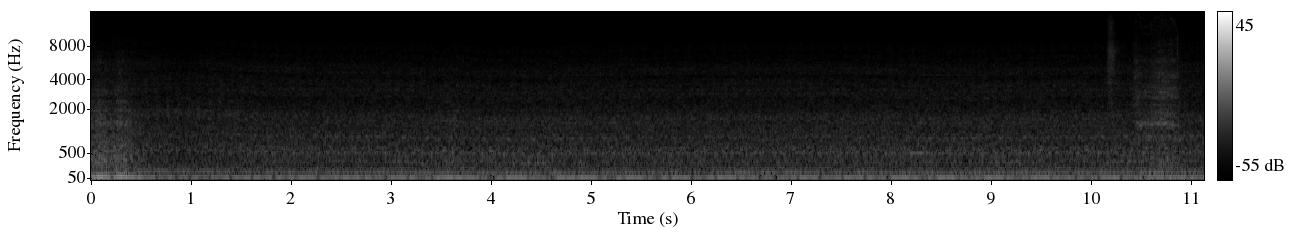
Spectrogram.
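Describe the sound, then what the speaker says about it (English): Euro Truck Simulator 2: a truck's diesel engine idles with a deep, steady low rumble, then a short sharp burst of air hiss from the parking brake comes near the end, all fairly faint. "Alright, parking brake."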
